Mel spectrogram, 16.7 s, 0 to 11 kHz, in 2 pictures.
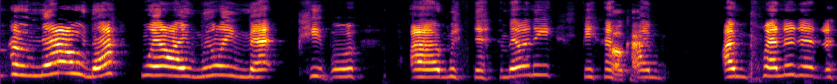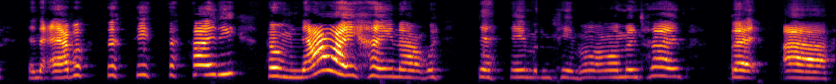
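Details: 22-year-old adult woman with spastic quadriplegic cerebral palsy affecting her whole body including speech, right side impaired, uses a walker or wheelchair: dysarthria.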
